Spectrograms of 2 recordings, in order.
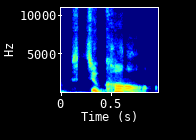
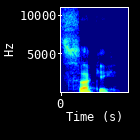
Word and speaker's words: Su'Kal: season three episode 11 su-call so um i think it's pronounced sucky oh showing your hand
